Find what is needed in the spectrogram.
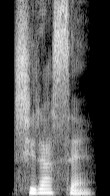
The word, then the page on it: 知らせ: female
